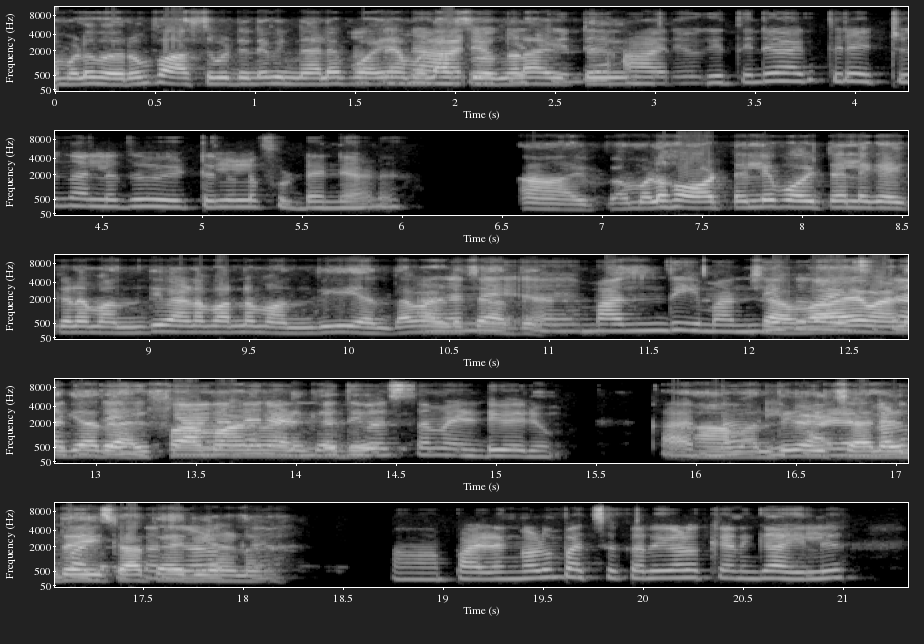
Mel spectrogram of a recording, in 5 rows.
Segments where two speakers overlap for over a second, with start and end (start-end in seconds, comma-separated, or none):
12.1-14.2, 16.0-18.1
